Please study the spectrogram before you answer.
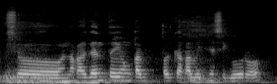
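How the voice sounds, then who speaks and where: A man with a Filipino accent giving casual, unscripted unboxing commentary, halting and thinking aloud as he handles things. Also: on the high side, little pitch movement, darkish tone, slight background noise. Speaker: vlogger presenting product unboxing.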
